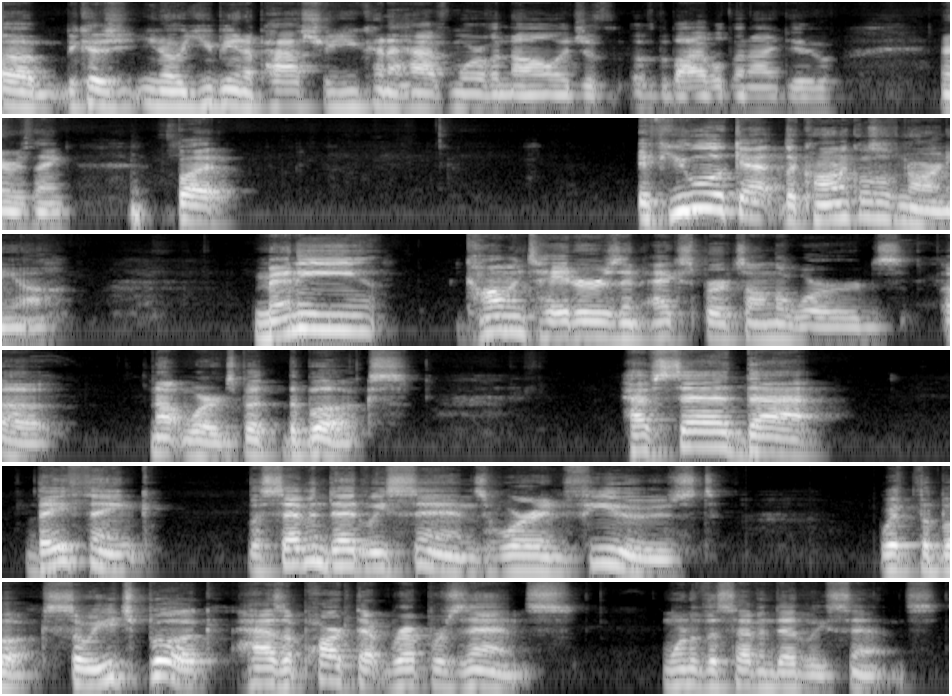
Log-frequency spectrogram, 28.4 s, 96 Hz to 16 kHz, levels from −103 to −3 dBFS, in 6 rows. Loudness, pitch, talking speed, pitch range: -20 LUFS, 140 Hz, 160 wpm, 115-160 Hz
